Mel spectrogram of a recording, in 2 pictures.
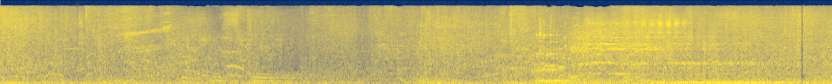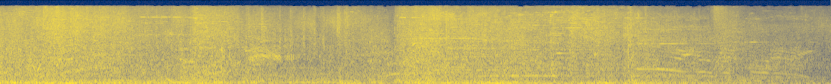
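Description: Spell effects and weapon strikes crash and whoosh in a fast game battle.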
